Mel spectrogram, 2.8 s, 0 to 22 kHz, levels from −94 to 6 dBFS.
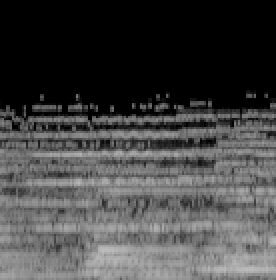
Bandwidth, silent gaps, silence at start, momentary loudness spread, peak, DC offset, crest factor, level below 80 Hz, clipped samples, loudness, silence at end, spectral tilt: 5.6 kHz; none; 0 s; 6 LU; -10 dBFS; 0.2%; 14 dB; -38 dBFS; under 0.1%; -25 LUFS; 0 s; -4 dB/octave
